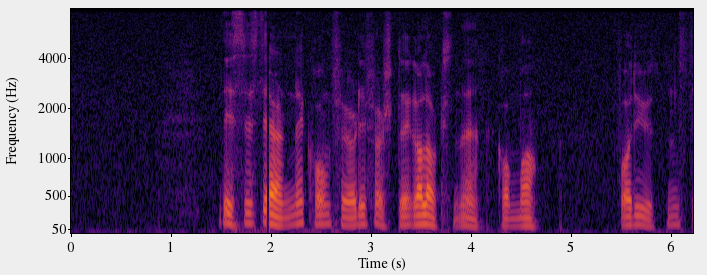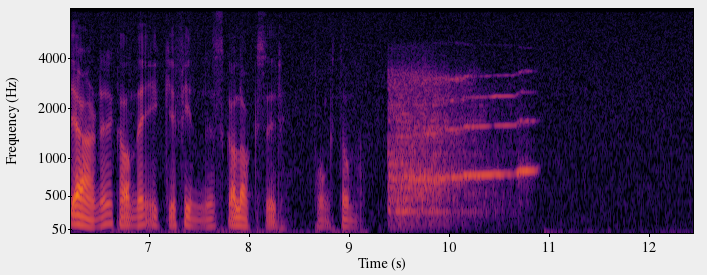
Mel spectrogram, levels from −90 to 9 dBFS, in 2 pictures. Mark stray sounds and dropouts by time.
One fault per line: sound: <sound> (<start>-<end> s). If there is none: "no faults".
sound: dropout (2.0-2.0 s)
sound: squeak (9.4-10.9 s)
